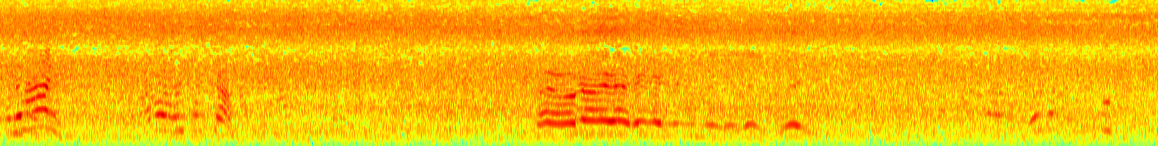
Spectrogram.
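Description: Steady broadband rush of Ghaghkocha waterfall in Purulia, a continuous roar of falling water filling the scene, with people talking intermittently over it.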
